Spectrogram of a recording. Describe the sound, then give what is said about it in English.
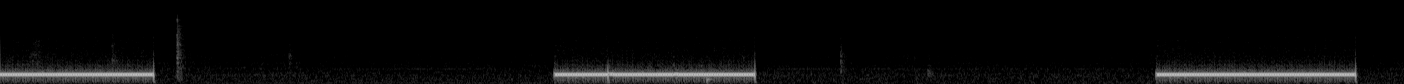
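A phone line ringing unanswered: three steady, buzzy ring tones, each lasting about two seconds, separated by roughly four-second gaps of near silence, with a couple of faint clicks between rings. “Sorry, Mr. No answer there.”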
